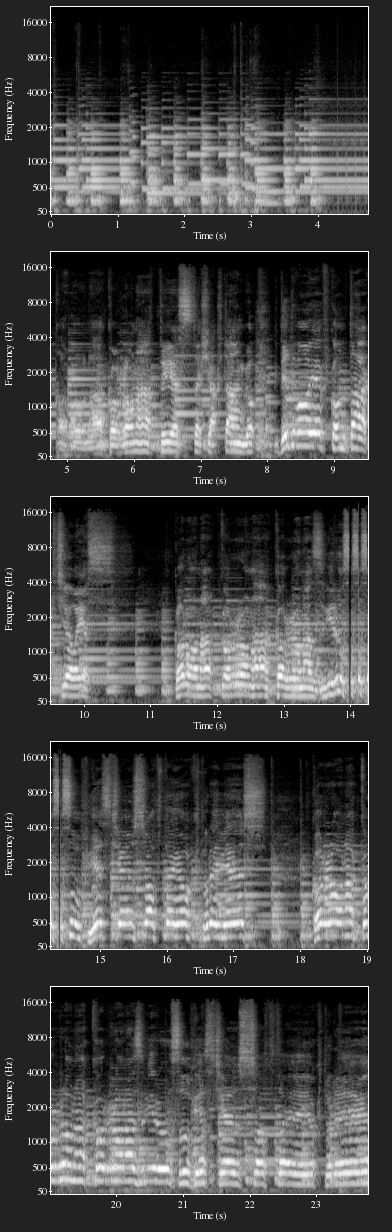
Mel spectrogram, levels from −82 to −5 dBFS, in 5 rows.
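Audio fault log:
4.28–4.82 s and 13.97–14.51 s: CD stuck on one turn. The same 0.13 s snippet repeats four times with a brief mute at each jump, a fast, even stutter.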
